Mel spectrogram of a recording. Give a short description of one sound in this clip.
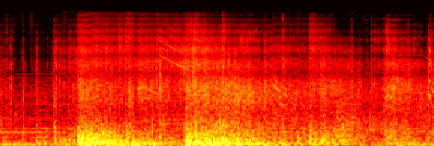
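Loud explosions blast and rumble nearby.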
